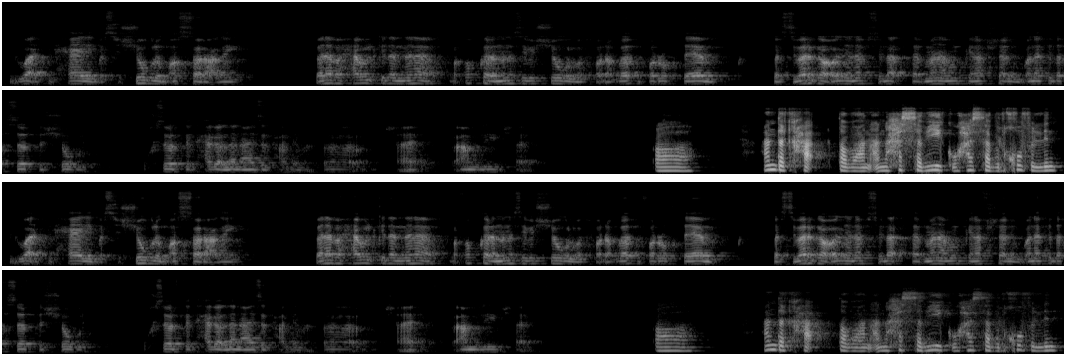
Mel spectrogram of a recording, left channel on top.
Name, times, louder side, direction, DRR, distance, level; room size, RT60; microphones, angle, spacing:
voice 1, 0.0-2.4 3.1-7.1 7.7-11.5 12.1-14.2 14.5-14.8 15.1-15.9, right 1 dB, 20° right, 1.8 m, -40 dB
voice 2, 17.2-17.5 18.2-18.7 19.0-21.2, left 8 dB, 60° left, 0.4 m, -27 dB
18.5 x 10.5 x 3.0 m
head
